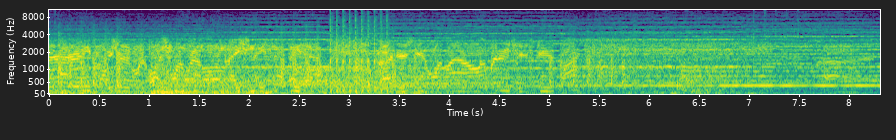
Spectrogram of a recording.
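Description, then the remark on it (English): A short, rapid burst of AK-47 gunfire cracks out in a quick volley, set against a dense, busy backdrop with voices and radio-like chatter running throughout. “Uh, this is our challenge we've got go down AK-47 fire over.”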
